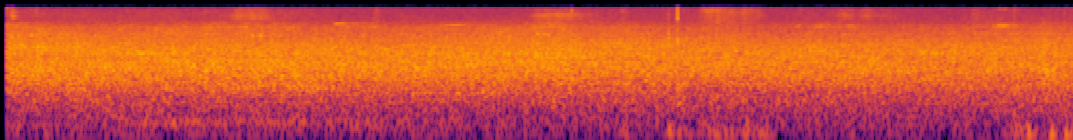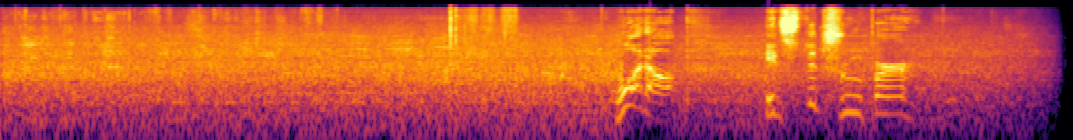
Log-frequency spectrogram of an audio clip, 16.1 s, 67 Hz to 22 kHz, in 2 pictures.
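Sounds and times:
city traffic noise: 0.0s - 16.0s
low vehicle rumble: 0.1s - 11.3s.

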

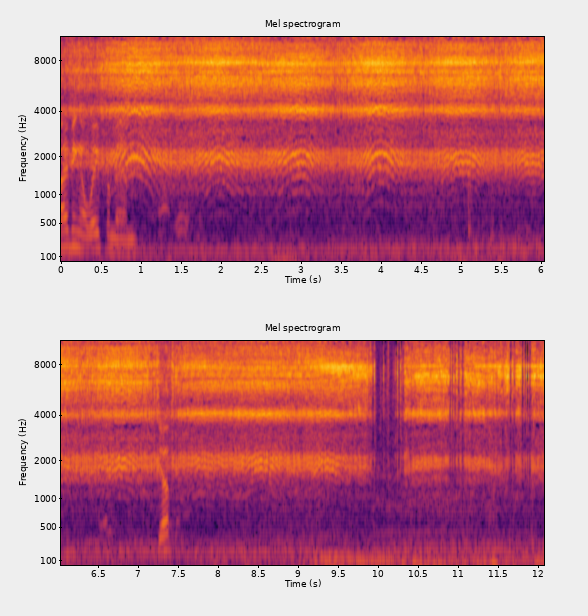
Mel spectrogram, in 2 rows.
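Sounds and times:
boat motor running: 0.0s - 12.0s
rising and falling whine: 0.0s - 12.0s.

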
